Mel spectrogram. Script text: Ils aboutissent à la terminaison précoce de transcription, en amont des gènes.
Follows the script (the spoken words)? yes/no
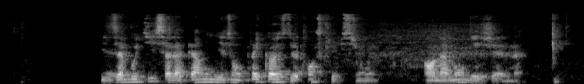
yes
